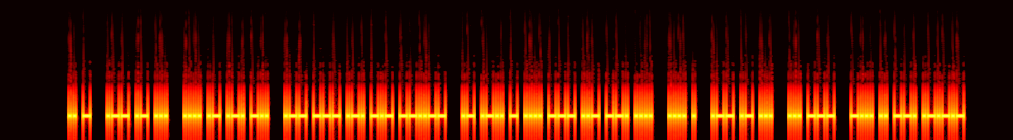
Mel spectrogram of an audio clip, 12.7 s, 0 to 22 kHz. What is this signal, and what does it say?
Morse code, heard as a keyed tone, about 40 wpm, 700 Hz. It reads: IT WAS HARD WORK, ALTHOUGH HE WAS SO BIG.
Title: Sentences from Top 600 Words 40wpm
